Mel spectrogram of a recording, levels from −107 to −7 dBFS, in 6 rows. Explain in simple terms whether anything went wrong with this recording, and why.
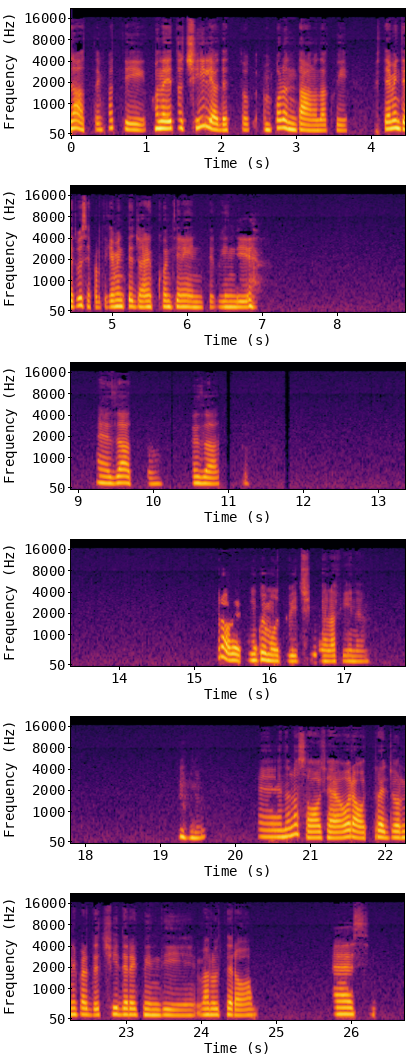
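Four network timing problems can be heard in this speech, all between 10 and 18 seconds.

From 10.07 to 11.05 s there are repeated stalls, a stutter. The audio was arriving late over the network. Five times the player ran out of sound to play. Each time it held on to the last sound until more arrived. Together those holds add about 105 ms, the longest being 57 ms. Nothing is lost, but the speech catches and drags here.

At 11.75 s there is a short stall from a late packet. One piece of audio came too late. The player stretched the sound it already had for 64 ms, then picked up exactly where it left off. Nothing is skipped. A sound simply hangs on a little too long, with a faint buzz or dip.

From 12.52 to 14.93 s a jitter buffer slow-down is audible. The player needed to build up its small store of waiting audio. 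To do that, the player repeated tiny slices of the speech many times over. That adds about 175 ms. The speech plays at about 93% of normal speed. The pitch stays the same, but sounds feel drawn out.

From 16.8 to 18.09 s, just after "comunque è molto vicina", there is a jitter buffer speed-up. The player's store held more audio than it aims for. To catch up, the player cut out many tiny slices, about a fifth of a second in total. The speech runs at about 114% of normal speed. The pitch doesn't change, but the talking sounds rushed.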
